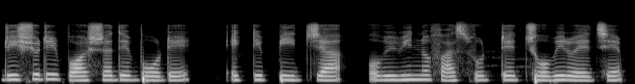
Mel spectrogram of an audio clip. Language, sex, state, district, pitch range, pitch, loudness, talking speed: Bengali, female, West Bengal, Cooch Behar, 195-210 Hz, 200 Hz, -19 LUFS, 105 wpm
